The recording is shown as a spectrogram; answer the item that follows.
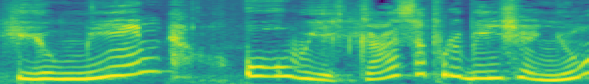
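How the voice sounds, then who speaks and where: High-pitched nosy, teasing young girlfriend type, casual radio drama banter. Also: expressive, slow, a little mellow, slight background noise. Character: pushy, teasing young female best friend. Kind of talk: Filipino radio drama acting.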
